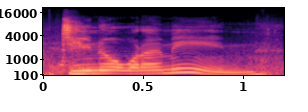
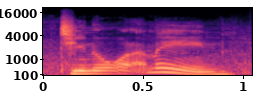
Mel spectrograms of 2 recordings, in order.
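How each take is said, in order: The two takes are said the same way.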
